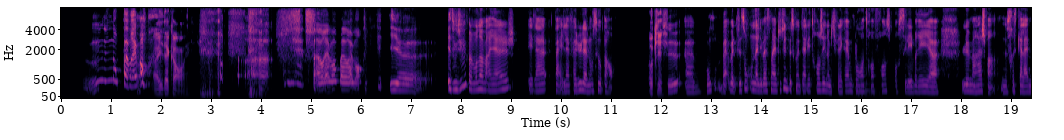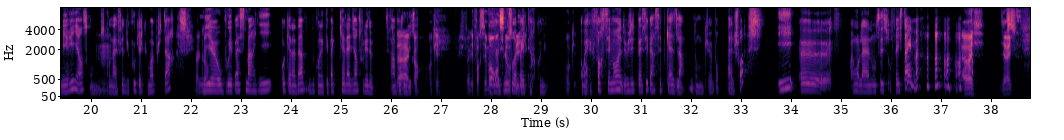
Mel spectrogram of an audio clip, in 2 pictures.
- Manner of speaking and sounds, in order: laughing while speaking: "vraiment. Pas vraiment, pas vraiment"; laugh; giggle; "jour" said as "jur"; chuckle; other background noise; stressed: "forcément"; laugh
- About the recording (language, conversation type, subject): French, podcast, Comment présenter un nouveau partenaire à ta famille ?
